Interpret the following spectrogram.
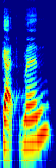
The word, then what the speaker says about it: Gutman: Gutman?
